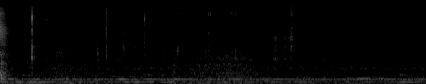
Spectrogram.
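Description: A few faint, sharp plastic clicks from handling a handheld scanner and taking the SD card out of its slot under the battery cover, over a faint steady room hum.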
